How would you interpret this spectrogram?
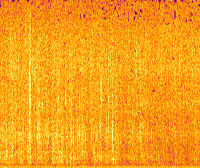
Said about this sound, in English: It's raining harder now.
